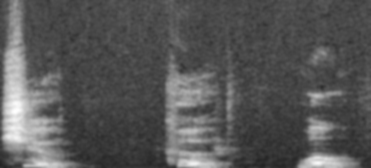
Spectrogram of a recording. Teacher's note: 여기는 액센트가 다 없어요. 조동사는 액센트가 없습니다. 그래서 should, could, would 이 정도 발음하시면 됩니다.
